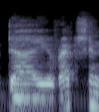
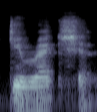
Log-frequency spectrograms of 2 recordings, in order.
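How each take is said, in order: First: The first vowel sounds like 'ai'. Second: The first vowel sounds like short 'i'. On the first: The speaker calls it wrong. "bacanya bukan direction ya" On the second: The speaker calls it right. "tapi direction"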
